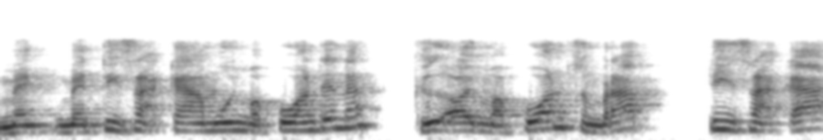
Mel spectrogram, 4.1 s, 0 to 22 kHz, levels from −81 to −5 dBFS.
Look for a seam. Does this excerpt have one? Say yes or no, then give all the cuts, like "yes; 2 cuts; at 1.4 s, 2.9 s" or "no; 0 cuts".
yes; 1 cut; at 2.0 s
